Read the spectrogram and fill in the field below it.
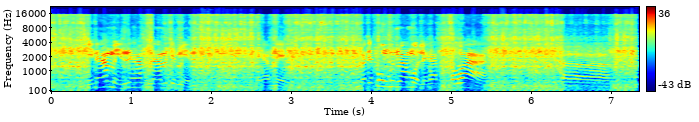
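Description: Engine-driven air blower flushing out an old, low-yield borehole well: a loud, steady mechanical roar with rhythmic pulsing runs throughout, while someone talks over it.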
